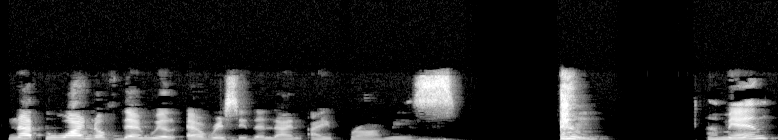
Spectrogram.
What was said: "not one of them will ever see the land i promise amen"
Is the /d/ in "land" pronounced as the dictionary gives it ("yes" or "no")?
no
